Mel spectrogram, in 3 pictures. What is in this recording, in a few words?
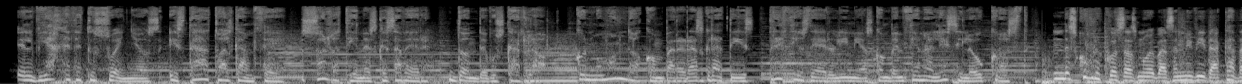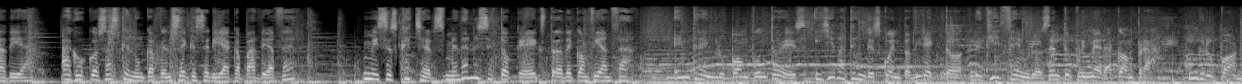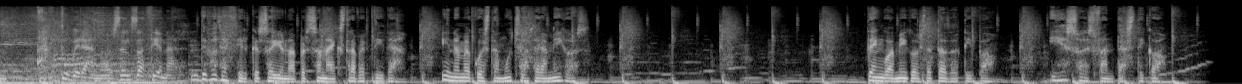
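female Spanish commercial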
